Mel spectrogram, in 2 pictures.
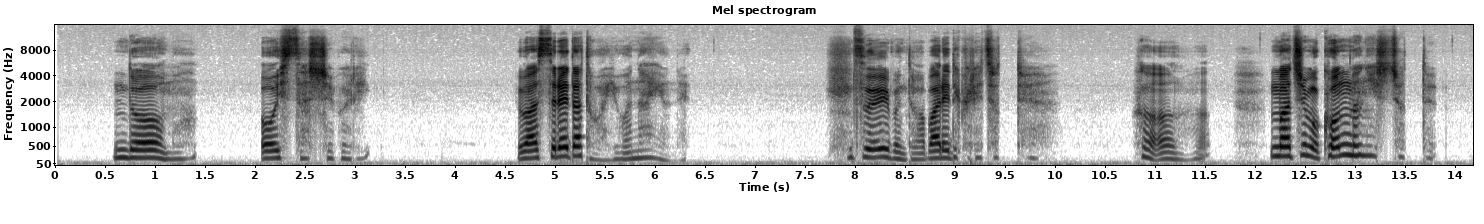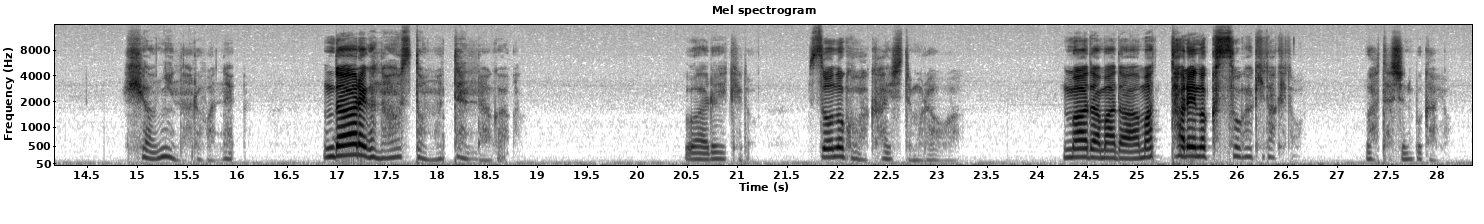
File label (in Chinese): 外籍日语女 角色 严厉姐系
